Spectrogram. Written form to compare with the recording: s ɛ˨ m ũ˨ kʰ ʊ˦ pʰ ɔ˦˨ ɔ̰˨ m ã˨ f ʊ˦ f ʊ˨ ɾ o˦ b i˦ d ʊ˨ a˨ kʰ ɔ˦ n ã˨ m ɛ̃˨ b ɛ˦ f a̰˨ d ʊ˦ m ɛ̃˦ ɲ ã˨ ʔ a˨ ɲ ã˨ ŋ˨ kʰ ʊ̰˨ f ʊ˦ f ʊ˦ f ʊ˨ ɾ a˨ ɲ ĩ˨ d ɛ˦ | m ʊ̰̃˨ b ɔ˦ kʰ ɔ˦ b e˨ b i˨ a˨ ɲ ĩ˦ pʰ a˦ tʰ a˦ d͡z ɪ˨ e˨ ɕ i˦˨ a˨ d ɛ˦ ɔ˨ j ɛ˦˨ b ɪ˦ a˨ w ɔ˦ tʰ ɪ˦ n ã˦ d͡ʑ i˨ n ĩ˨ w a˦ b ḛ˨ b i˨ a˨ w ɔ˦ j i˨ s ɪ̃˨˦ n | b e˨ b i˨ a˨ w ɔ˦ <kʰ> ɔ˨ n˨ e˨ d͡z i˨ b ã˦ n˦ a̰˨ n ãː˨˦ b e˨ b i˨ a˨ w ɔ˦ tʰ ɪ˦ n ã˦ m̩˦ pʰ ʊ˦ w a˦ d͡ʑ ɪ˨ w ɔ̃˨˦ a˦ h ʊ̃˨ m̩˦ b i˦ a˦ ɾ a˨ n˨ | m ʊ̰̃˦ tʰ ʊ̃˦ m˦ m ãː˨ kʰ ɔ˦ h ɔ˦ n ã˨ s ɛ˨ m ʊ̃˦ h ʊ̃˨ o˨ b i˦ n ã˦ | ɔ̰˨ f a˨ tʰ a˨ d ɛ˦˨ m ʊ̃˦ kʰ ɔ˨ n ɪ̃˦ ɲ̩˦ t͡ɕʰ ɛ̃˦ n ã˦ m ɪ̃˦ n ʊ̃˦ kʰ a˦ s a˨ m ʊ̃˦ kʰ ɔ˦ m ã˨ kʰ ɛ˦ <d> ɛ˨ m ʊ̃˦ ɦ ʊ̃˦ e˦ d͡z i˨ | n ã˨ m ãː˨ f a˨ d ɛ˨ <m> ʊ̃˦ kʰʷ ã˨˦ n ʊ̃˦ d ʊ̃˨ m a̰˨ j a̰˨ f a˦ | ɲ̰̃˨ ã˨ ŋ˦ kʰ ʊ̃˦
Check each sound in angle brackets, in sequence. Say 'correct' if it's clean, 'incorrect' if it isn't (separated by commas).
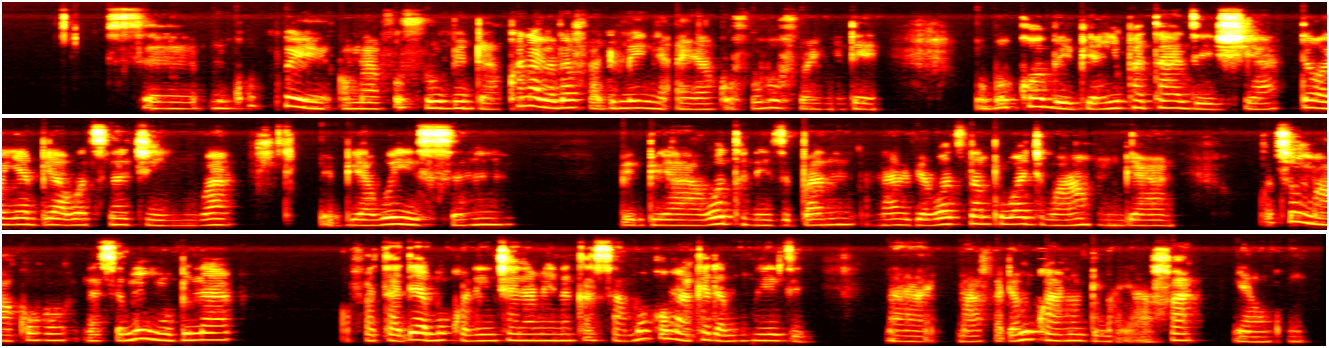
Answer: incorrect, correct, correct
